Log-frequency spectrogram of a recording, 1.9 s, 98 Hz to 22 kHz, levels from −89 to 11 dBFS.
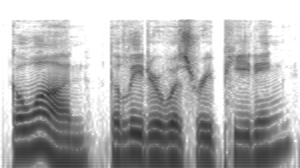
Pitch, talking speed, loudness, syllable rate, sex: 140 Hz, 190 wpm, -16 LUFS, 5.4 syllables/s, male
